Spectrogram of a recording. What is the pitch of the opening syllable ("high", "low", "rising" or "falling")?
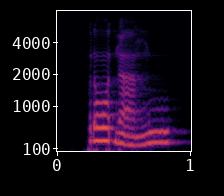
high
